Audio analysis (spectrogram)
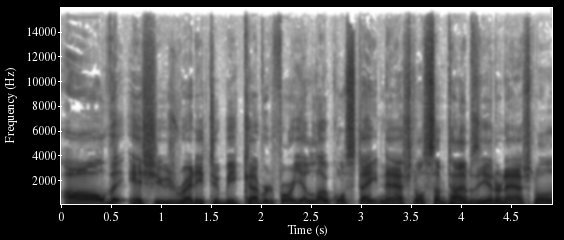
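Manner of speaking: loud, high, punchy radio host open; radio show opener. Acted. Radio host greeting his listeners, loud announcer delivery.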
